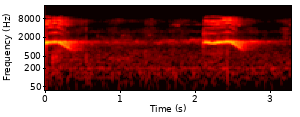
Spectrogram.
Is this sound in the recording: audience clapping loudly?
no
